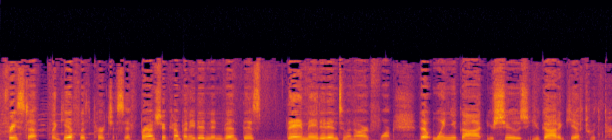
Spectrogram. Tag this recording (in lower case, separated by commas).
speech, inside a small room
